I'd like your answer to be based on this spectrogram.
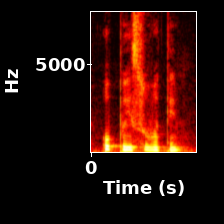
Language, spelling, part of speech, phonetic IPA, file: Ukrainian, описувати, verb, [ɔˈpɪsʊʋɐte], Uk-описувати.ogg
- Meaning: to describe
